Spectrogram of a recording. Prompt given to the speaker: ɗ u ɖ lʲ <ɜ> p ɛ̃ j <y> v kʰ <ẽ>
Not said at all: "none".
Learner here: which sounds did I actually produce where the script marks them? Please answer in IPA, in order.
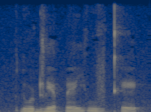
ɜ, u, ẽ

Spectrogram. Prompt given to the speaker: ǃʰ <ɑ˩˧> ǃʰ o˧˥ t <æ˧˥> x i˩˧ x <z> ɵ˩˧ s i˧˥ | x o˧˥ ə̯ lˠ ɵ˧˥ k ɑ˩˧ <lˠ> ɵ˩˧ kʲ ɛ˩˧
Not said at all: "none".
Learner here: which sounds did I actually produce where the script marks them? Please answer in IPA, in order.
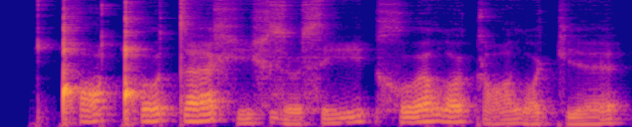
ɑ˧˥, æ˧˥, z, lˠ

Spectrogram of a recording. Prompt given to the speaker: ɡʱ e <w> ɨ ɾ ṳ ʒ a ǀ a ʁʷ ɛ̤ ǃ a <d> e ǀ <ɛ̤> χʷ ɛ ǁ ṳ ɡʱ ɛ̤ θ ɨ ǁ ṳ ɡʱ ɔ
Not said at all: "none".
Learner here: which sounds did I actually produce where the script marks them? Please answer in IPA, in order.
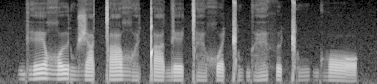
ʁʷ, d, ɛ̤

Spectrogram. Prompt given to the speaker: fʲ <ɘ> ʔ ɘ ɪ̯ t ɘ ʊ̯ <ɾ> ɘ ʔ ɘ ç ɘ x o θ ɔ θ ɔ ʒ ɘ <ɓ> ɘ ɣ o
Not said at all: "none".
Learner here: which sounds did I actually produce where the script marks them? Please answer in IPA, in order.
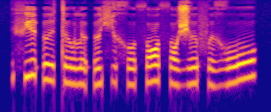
e, l, f

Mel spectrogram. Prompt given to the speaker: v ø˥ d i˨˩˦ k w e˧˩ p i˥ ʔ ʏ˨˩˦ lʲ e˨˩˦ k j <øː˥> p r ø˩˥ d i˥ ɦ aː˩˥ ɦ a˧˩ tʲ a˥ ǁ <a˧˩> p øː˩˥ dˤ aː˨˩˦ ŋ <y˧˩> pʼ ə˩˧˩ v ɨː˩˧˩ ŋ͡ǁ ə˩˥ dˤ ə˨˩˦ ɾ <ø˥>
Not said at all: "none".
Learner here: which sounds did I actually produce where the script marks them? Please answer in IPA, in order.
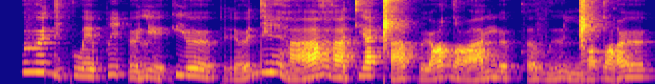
øː˧˩, a˩˧˩, ø˧˩, ø˥

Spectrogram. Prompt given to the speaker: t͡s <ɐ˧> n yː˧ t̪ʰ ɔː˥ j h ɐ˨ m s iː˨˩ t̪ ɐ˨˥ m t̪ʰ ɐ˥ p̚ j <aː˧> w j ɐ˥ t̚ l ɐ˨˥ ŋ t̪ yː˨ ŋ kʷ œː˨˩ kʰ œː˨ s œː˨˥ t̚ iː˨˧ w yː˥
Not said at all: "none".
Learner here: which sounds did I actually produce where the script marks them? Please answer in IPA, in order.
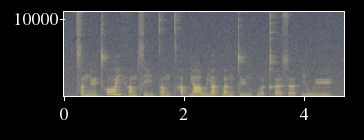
ɐ˧, aː˨

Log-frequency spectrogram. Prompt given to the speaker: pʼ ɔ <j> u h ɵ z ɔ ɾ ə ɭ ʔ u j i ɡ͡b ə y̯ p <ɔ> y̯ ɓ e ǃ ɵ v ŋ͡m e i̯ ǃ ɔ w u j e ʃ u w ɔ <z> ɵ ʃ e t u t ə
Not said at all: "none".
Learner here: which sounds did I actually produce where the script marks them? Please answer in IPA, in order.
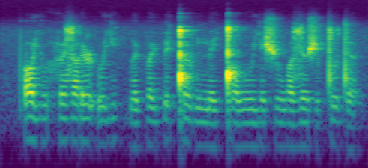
j, ə, z

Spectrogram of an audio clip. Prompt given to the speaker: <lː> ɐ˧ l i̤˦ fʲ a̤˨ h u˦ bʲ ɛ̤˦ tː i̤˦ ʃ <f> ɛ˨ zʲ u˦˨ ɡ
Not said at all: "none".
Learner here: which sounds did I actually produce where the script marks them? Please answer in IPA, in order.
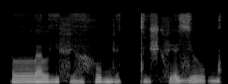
lː, fʲ

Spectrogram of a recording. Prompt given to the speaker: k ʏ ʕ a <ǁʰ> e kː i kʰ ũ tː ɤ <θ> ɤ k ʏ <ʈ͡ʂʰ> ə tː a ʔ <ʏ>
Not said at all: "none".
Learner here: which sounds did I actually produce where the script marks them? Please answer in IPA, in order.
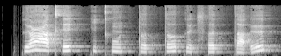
kʰ, tː, t͡sʰ, ʏ

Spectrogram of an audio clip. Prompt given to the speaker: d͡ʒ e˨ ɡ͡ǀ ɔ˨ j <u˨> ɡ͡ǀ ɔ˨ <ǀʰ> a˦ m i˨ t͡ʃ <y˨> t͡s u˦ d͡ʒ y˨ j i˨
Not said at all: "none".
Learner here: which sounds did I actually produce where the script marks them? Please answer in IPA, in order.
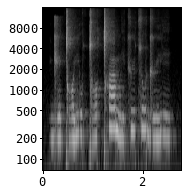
u˨, ǀʰ, y˦

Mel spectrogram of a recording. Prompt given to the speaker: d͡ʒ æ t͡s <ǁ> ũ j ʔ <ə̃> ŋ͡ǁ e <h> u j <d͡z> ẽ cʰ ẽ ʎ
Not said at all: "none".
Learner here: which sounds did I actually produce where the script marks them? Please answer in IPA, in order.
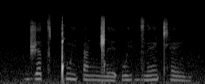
ǃ, æ̃, ʔ, d͡z

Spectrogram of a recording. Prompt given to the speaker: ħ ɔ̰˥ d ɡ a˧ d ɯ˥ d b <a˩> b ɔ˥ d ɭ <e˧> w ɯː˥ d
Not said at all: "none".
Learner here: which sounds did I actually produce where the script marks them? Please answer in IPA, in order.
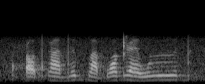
a˩, ɛ˧

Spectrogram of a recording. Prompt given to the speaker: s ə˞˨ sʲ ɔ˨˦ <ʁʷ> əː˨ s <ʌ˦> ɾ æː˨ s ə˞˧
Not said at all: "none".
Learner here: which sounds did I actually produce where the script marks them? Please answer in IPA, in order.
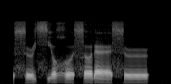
ʁʷ, ʌ˦

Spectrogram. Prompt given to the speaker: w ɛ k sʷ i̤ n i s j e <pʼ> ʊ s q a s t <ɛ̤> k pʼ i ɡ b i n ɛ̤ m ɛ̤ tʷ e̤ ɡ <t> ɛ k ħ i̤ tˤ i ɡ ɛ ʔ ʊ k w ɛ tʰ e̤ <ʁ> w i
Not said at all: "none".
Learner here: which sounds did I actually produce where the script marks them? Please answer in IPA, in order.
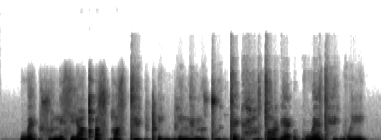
qʼ, ɛ̤, t, ɡ

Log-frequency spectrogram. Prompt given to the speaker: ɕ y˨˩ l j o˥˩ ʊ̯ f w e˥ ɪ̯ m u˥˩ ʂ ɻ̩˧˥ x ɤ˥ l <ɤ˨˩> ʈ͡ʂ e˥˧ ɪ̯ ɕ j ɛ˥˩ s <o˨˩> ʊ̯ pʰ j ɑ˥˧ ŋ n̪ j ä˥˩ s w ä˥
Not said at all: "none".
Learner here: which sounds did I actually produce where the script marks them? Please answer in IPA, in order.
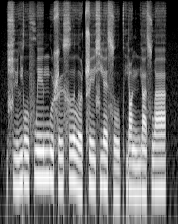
ɤ˨˩, o˨˩

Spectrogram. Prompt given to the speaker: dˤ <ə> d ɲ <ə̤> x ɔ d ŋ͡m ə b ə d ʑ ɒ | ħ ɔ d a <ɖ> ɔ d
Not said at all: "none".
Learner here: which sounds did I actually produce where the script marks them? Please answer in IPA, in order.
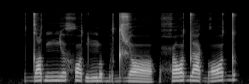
ə, ə, ɡ

